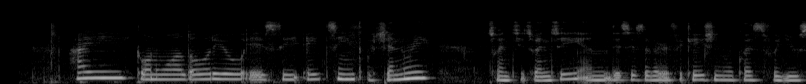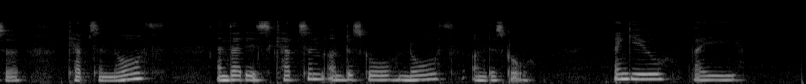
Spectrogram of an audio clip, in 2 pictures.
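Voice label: Verification, F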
